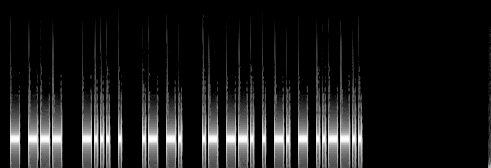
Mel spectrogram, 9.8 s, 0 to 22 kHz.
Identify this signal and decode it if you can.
Morse code, heard as a keyed tone, about 20 wpm, 700 Hz. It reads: TO BE AN AGENT?
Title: Sentences from Top 1600 Words 20wpm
